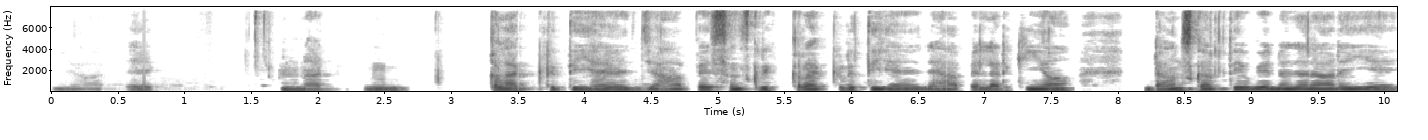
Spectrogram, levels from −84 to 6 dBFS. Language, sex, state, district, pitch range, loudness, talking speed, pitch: Hindi, male, Bihar, Darbhanga, 115-135 Hz, -27 LUFS, 125 wpm, 125 Hz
